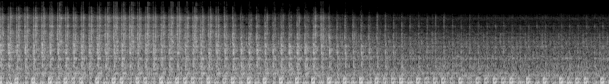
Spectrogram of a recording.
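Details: TVS Raider single-cylinder motorcycle at idle: a rough, uneven tapping of about three beats per second over the exhaust; abnormal engine noise, cause unclear.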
